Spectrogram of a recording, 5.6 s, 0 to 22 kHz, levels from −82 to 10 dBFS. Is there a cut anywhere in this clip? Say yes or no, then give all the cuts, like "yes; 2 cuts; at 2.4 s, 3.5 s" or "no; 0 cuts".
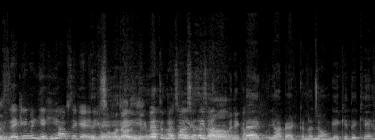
no; 0 cuts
